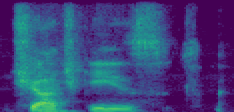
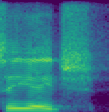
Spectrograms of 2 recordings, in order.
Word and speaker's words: tchotchkes: And it's spelled kind of funny, tchotchkes. I'm not going to bust it out now, but I think it's CHAT-CHIKS. IKS. Is that it?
